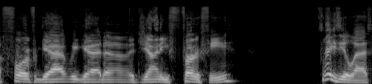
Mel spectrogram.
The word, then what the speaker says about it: Furphy: We got Johnny Furphy. Crazy last name, by the way. I've never seen this before in my life. What do you mean? Like it's Murphy, but with an F.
